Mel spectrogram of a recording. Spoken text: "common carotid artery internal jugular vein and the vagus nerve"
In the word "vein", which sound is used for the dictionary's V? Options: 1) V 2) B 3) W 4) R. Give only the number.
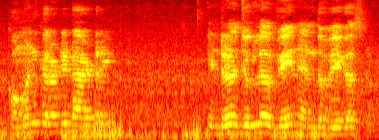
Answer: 1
